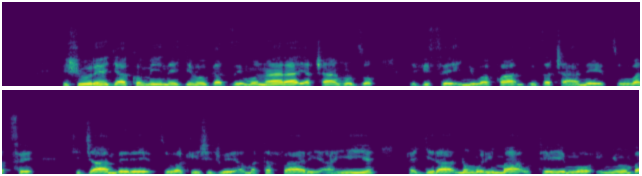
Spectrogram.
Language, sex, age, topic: Rundi, male, 36-49, education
